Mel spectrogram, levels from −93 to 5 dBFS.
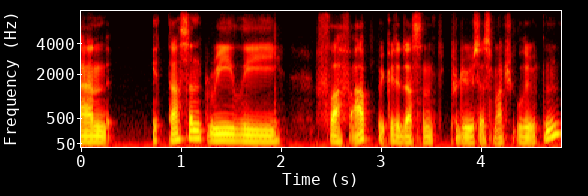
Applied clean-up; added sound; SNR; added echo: none; none; none; none.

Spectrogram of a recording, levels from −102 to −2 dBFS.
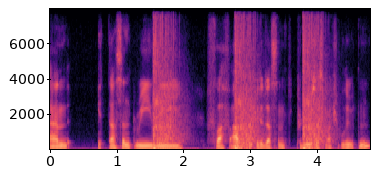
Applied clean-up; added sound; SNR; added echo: none; Gunshot, gunfire; 3 dB; none.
